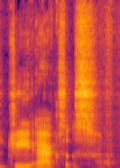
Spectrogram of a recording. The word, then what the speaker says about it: Jhiaxus: basically as a response he came up with g access as in you know like canceling accident cutting it short so yeah that's how the pronounce his name is g-axis so the more you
